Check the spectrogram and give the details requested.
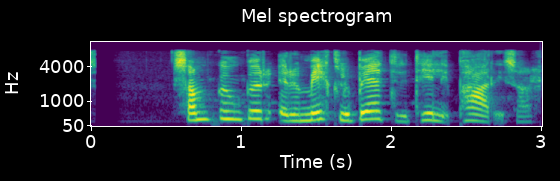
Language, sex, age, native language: Icelandic, female, 11, Icelandic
